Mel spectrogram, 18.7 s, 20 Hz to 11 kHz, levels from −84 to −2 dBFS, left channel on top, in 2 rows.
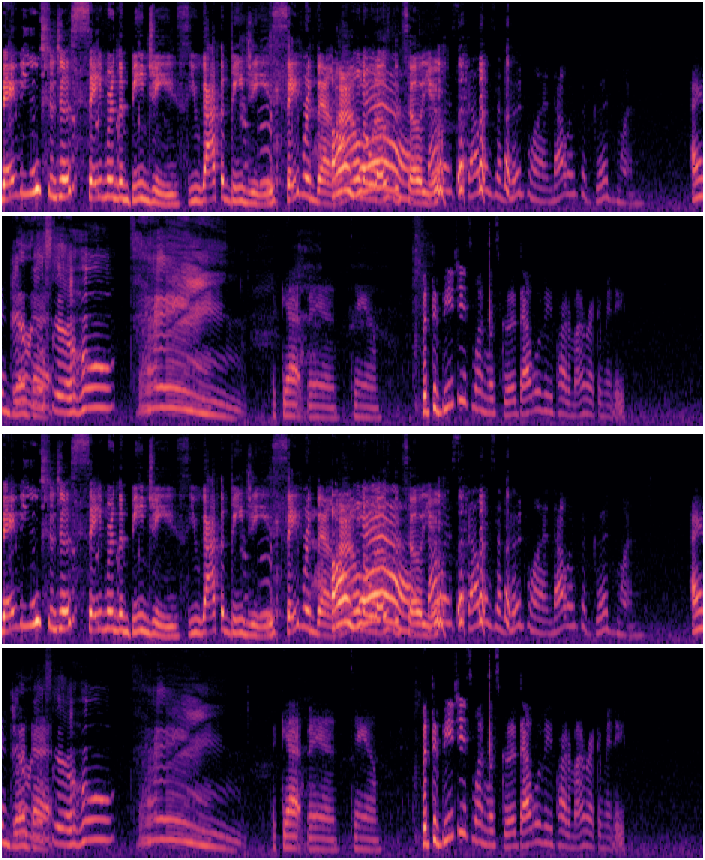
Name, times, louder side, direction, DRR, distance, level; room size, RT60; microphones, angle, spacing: voice 1, 0.0-5.1 5.4-6.5, left 2 dB, 20° left, 0.5 m, -24 dB
voice 2, 3.2-3.7 9.5-12.9 13.3-13.4 14.0-14.4 14.8-15.0, left 4 dB, 55° left, 0.9 m, -33 dB
voice 3, 4.1-8.6 9.2-10.0 13.1-14.4 15.0-17.7, right 2 dB, 20° right, 2.6 m, -28 dB
head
